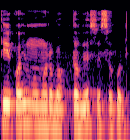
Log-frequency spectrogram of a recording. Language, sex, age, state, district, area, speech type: Odia, male, 18-30, Odisha, Ganjam, urban, spontaneous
